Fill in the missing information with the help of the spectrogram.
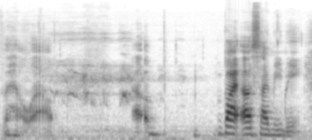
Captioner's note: snickers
